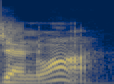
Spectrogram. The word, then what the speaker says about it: Jeunet: I'm going with Jean-Pierre Jeunet. I'm saying that wrong probably, but Delicatessen. – Yes, Jeunet, thank you.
